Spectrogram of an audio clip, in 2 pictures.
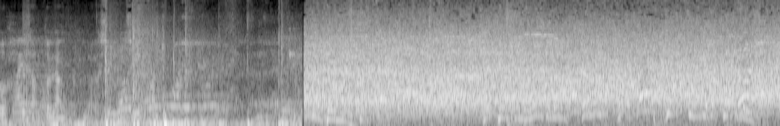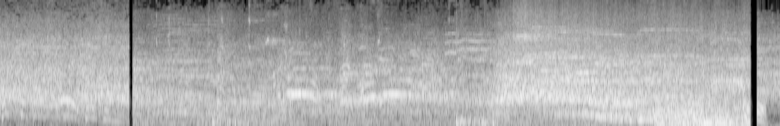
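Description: Volleyballs being hit and bouncing on a gym floor for about four seconds, with players' voices. Then a sudden switch to the loud, steady din of a large crowd with many shouting voices at a volleyball match, getting louder again near the end.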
